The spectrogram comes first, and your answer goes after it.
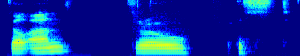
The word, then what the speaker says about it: philanthropist: like generous people exactly so the word that angie just used there was fill and throw fist like that and there's an extra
